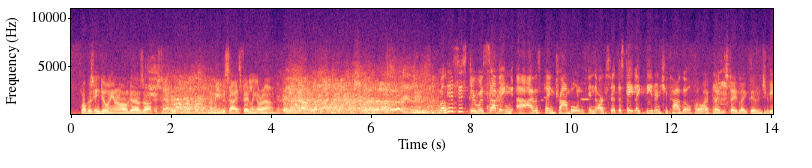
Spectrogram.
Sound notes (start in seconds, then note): 4.1 laughter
